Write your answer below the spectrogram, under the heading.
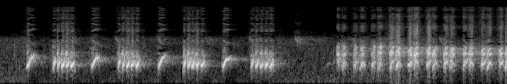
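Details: White-breasted waterhen calls from a lure recording used to draw birds closer: a run of loud, croaking two-part notes, then a quicker, higher chattering series of repeated notes with no pause between them.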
